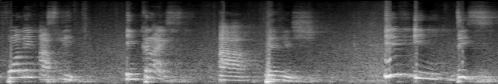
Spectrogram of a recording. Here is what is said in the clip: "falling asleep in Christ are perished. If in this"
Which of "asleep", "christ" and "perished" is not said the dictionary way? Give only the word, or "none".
perished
